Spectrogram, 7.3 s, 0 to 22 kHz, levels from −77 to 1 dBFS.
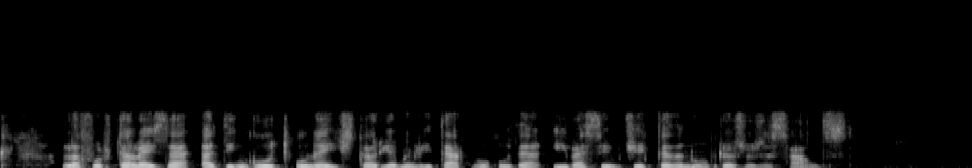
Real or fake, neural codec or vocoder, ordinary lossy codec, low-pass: fake; codec, 16 kHz, 4.8 kbps, FACodec; Opus, 24 kbps; 7.2 kHz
